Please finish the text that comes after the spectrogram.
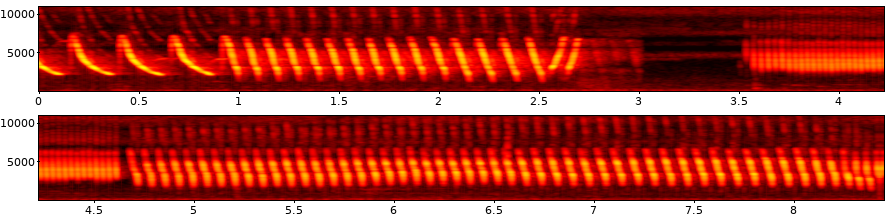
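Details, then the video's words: Canary song played as a master for training contest canaries: a few downslurred whistles lead into a long fast trill, a brief pause, a buzzy burst, then an extended rapid even roll. "Suara masteran burung kenari yg di sukai para jurii bikin kenarimu jadi juara..!!"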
